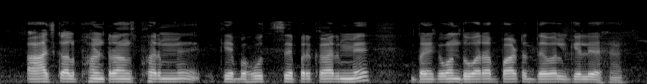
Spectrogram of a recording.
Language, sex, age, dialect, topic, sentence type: Magahi, male, 18-24, Western, banking, statement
